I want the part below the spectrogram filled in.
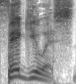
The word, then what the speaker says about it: ambiguous: Now, what the biggest issue is in my mind in terms of taxpayer dollars going towards the NFL in some ambiguity or ambiguous way. I don't even think I said that right. – Ambiguous. – That is what I was looking for.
